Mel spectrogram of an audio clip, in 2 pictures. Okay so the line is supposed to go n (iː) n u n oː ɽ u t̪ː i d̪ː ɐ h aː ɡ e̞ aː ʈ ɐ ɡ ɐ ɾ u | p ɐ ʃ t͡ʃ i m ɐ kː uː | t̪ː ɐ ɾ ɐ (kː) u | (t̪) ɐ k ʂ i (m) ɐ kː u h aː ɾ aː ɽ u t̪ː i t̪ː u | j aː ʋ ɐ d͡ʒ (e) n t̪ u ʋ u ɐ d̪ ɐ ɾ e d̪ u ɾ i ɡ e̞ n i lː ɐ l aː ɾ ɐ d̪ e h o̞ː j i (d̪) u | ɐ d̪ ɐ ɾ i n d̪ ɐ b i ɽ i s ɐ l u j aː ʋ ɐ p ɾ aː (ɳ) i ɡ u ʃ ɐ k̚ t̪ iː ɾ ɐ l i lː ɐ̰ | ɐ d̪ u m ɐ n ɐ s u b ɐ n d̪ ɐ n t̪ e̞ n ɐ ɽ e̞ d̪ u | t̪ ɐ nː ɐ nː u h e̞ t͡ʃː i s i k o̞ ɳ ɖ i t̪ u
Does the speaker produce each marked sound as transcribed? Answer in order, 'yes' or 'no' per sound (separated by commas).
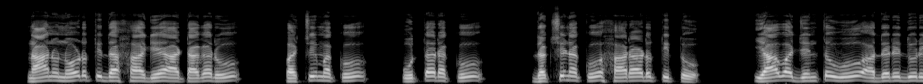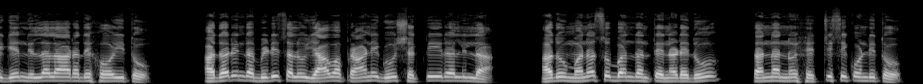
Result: no, yes, no, no, yes, no, yes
